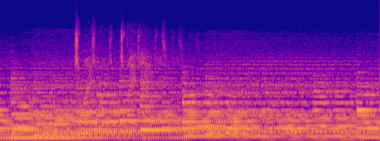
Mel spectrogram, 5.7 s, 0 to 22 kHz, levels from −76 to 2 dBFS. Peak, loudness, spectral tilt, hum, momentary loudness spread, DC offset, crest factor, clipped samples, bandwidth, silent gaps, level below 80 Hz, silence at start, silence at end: -6 dBFS; -19 LUFS; -6 dB/octave; none; 4 LU; under 0.1%; 12 dB; under 0.1%; 13 kHz; none; -42 dBFS; 0 s; 0 s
